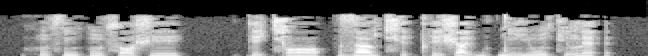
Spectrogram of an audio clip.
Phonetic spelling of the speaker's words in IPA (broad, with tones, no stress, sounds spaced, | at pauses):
h ũ˦˨ s ĩ˦ k ũ˨ s ɔ˨ ʃ e˦ | k ḛ˦˨ t͡ɕ ɔ˦ | z a˦ ʊ̯ t͡ɕʰ ɪ˦ ʔ pʰ ḛ˦˨ ʃ a̰˦˨ ɪ̯ b ʊ˦ ʔ d ĩ˦˨ j ũ˦ t͡ɕ ũ˦˨ l ɛ˦ ʔ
